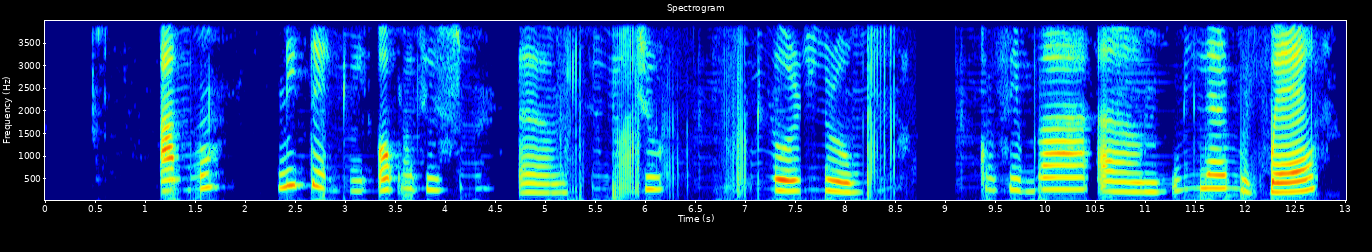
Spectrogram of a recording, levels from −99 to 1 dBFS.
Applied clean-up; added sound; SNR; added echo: neural separator model SepFormer WHAM!.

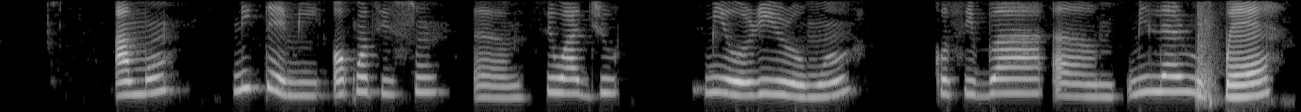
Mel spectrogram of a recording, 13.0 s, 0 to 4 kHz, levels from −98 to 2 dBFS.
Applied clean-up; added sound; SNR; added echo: none; none; none; none.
